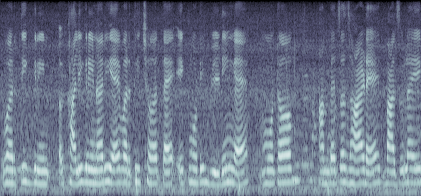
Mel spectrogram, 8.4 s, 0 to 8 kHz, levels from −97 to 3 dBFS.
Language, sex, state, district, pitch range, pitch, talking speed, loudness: Marathi, female, Maharashtra, Mumbai Suburban, 195-215 Hz, 205 Hz, 140 wpm, -15 LUFS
